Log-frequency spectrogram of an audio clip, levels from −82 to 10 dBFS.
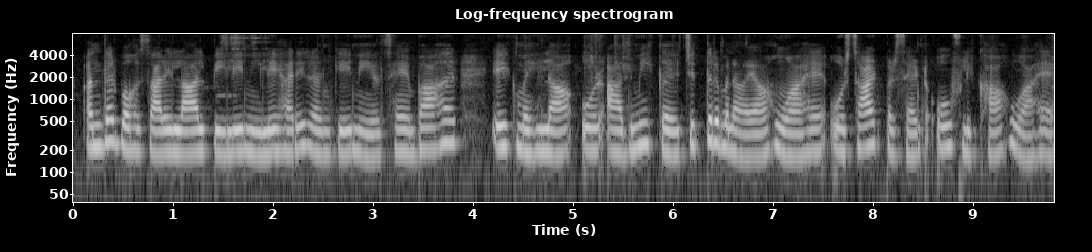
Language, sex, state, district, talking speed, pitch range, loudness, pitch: Hindi, female, Chhattisgarh, Korba, 170 wpm, 185-210 Hz, -17 LUFS, 195 Hz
